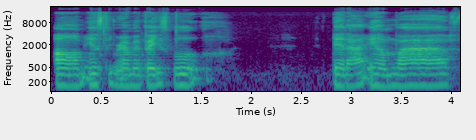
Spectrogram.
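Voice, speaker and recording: Hoarse chatty woman livestreaming. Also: low voice, completely flat delivery, measured pace. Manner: chatty, addresses viewers directly. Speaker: livestream host. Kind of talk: casual livestream chat.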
